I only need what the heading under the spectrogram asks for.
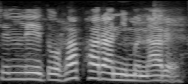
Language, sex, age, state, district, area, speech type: Bodo, female, 45-60, Assam, Chirang, rural, spontaneous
